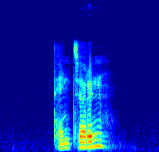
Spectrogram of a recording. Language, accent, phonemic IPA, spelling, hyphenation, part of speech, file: German, Austria, /ˈtɛnt͡səʁɪn/, Tänzerin, Tän‧ze‧rin, noun, De-at-Tänzerin.ogg
- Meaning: female dancer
